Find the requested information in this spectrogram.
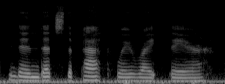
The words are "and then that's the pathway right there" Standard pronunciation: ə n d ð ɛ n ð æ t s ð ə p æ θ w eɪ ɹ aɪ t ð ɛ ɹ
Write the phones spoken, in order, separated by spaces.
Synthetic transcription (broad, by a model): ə n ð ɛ n ð æ t s ð ə p æ θ w eɪ ɹ aɪ t ð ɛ ɹ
